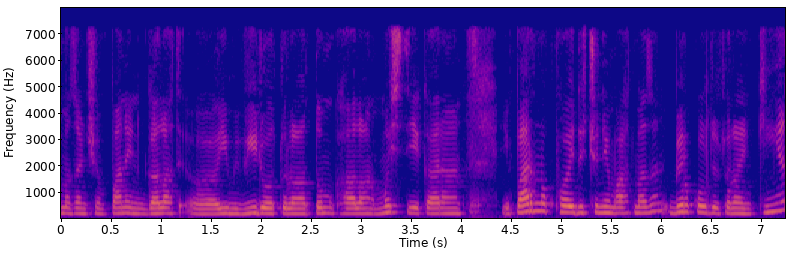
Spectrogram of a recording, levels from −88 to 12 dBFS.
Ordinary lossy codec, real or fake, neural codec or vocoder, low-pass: MP3, 48 kbps; real; none; 7.2 kHz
